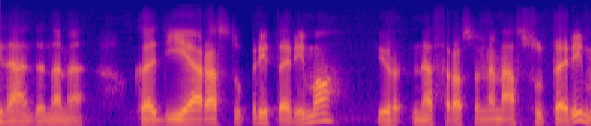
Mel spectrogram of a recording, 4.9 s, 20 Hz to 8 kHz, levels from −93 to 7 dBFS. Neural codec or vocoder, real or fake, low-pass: codec, 16 kHz, about 1 kbps, DyCAST, with the encoder's durations; fake; 7.2 kHz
